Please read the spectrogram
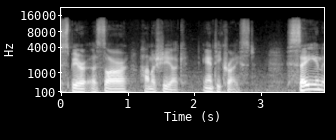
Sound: speaking in Hebrew

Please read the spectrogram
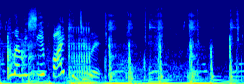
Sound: none

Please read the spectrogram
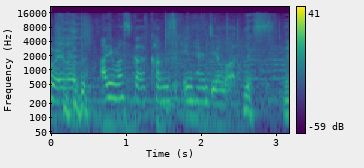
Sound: speaking in Japanese

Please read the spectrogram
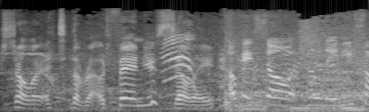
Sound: exclaims

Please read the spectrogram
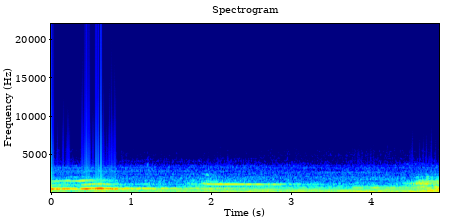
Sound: whales singing

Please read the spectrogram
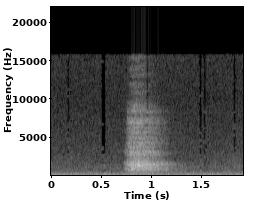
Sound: sighs

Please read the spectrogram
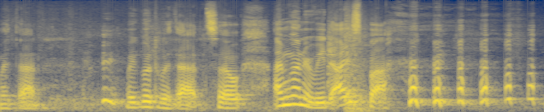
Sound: laughing

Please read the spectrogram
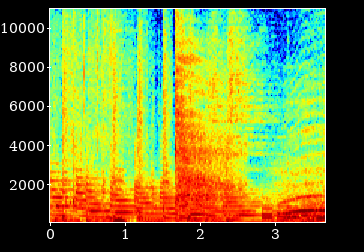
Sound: sighs

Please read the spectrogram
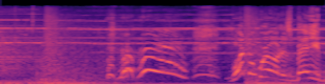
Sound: laughing

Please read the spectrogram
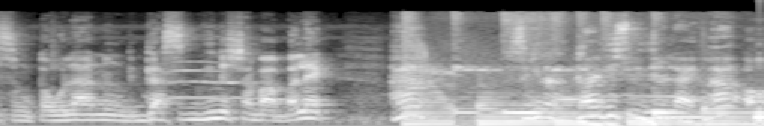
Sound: cat meows

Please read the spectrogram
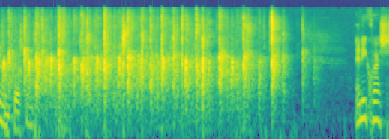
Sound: applause

